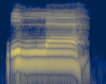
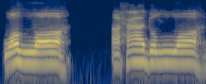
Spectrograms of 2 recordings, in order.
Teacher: Kalau didahului oleh huruf yang berbaris bawah, dia akan jadi lam tarqiq. Sebutan lamnya tipis.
